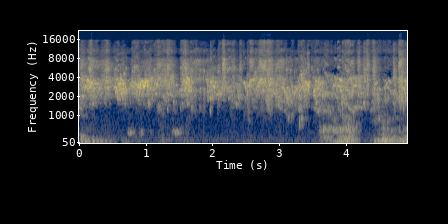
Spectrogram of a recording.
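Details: Budgerigars playfully competing for favourite treats: a dense, continuous flock chatter of high warbling chirps and squeaks, with a few soft low thumps at the start and end.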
